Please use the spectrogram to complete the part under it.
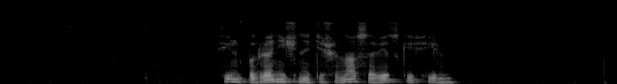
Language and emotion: Russian, neutral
